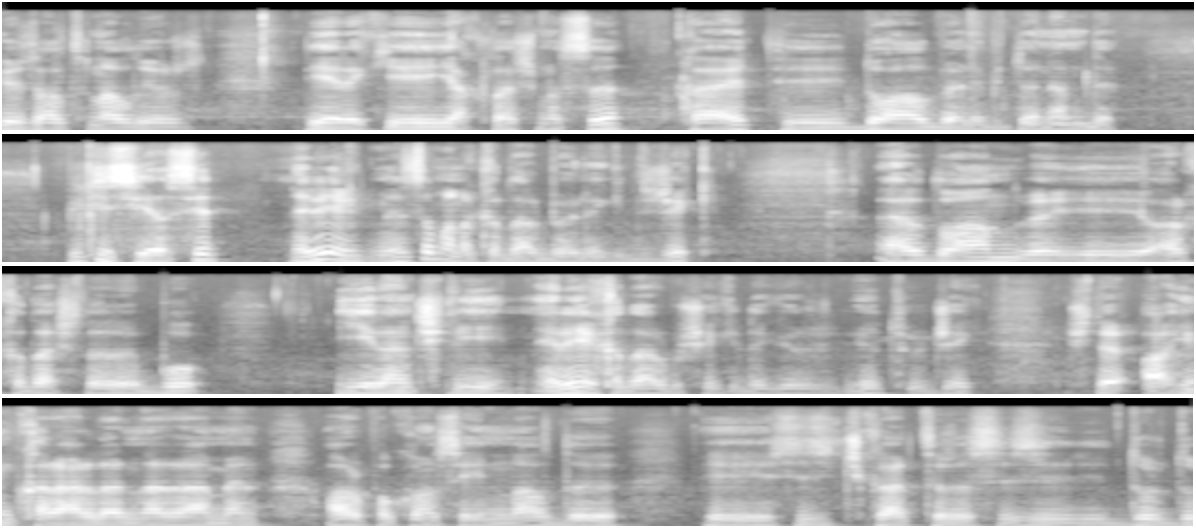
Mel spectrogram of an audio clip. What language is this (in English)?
Turkish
